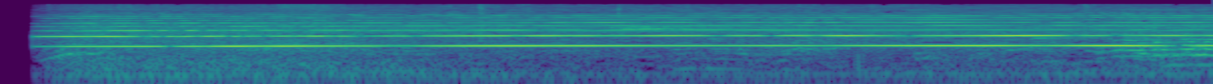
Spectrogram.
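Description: A loud siren-like tone held on one steady pitch, starting and cutting off abruptly. Faint voices can be heard under it near the end.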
